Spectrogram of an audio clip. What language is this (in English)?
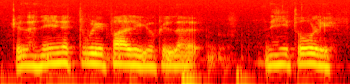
Finnish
